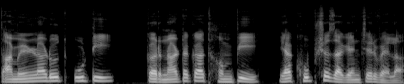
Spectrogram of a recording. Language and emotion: Goan Konkani, neutral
